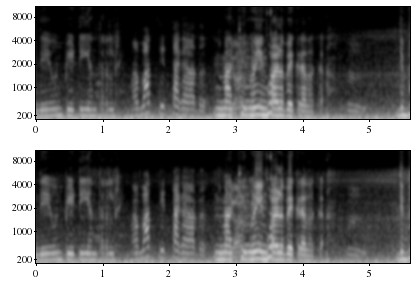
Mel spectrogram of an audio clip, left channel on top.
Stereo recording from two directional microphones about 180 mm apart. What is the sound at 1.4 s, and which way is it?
Speech, 60° right (ahead or behind).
